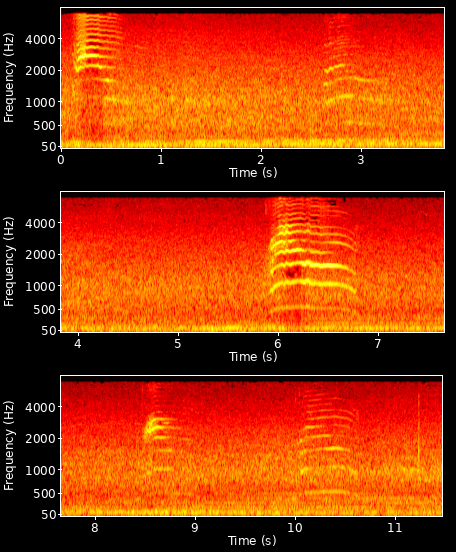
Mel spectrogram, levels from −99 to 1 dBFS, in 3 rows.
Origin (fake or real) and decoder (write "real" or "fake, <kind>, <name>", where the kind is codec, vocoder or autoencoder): real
